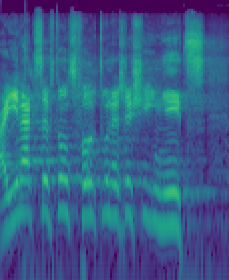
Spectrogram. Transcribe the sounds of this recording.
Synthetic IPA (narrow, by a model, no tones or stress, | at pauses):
ajɪnaksɛft̪o̞msfoɾt̪unɛr̝ɛʃiːɲɪt͡s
